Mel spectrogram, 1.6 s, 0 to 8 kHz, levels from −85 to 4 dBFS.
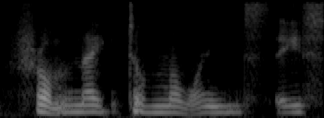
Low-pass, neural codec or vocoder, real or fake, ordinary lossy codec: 7.2 kHz; codec, 16 kHz in and 24 kHz out, 0.4 kbps, LongCat-Audio-Codec, four codebook decoder; fake; none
